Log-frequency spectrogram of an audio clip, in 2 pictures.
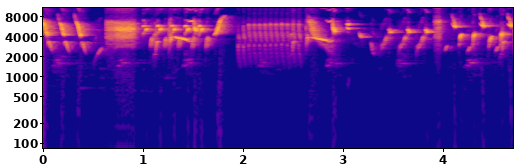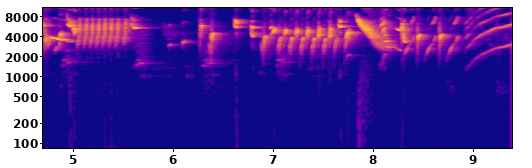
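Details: Male European goldfinch singing excitedly to draw a female and spur her to mate and build a nest. Continuous rapid liquid twittering mixes with buzzy trilled passages and quick downward-sweeping notes, sung without pause.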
